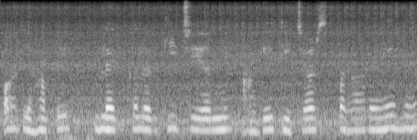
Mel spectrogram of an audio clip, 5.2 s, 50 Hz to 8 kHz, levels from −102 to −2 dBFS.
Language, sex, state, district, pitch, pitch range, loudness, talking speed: Hindi, male, Chhattisgarh, Raipur, 205 Hz, 195-215 Hz, -19 LUFS, 150 wpm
